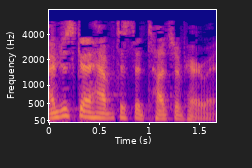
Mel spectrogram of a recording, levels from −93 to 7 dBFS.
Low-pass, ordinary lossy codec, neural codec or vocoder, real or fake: 7.2 kHz; MP3, 24 kbps; none; real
